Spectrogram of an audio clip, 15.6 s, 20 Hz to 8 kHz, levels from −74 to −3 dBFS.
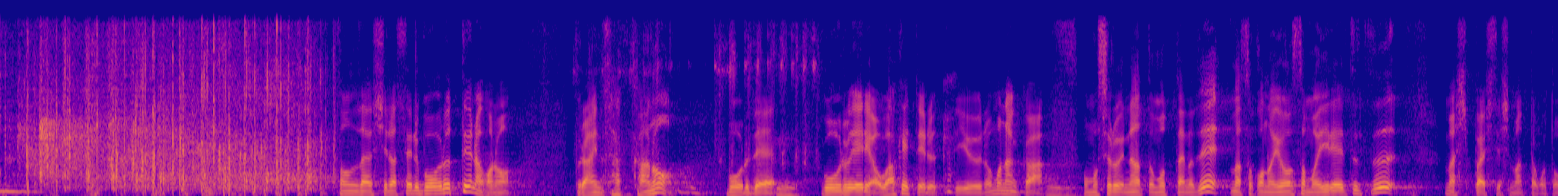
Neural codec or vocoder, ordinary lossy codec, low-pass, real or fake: vocoder, 44.1 kHz, 80 mel bands, Vocos; none; 7.2 kHz; fake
